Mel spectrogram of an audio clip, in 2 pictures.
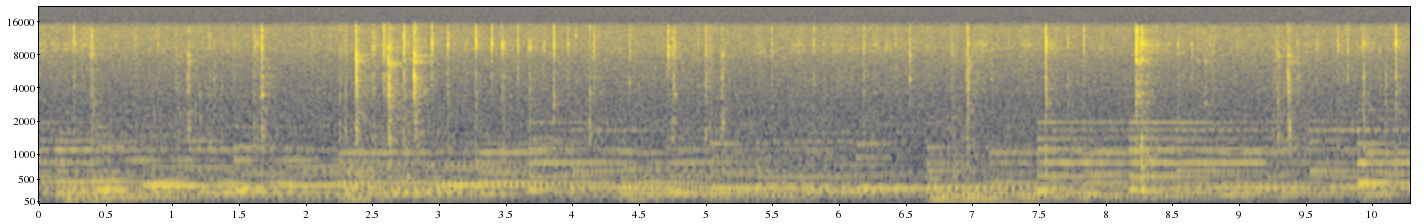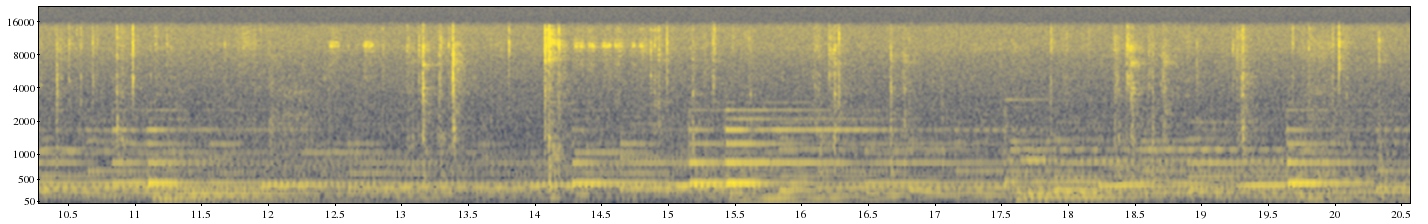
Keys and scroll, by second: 1.1 1, 2.1-3.3 typing, 5.1 1, 6.9 1, 9.3 1, 11.9-13.8 typing, 16.2 s, 16.7 1, 18.4 s, 18.7 1.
